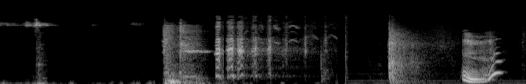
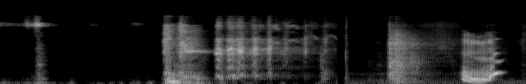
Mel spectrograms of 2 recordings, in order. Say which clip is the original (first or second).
first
